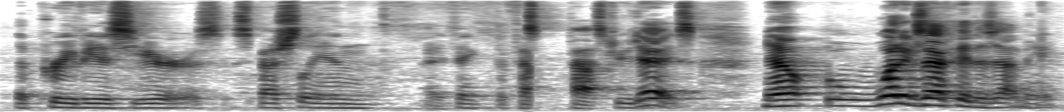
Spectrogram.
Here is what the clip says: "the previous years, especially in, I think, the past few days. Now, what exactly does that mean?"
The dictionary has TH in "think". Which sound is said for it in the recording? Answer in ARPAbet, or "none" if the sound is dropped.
TH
